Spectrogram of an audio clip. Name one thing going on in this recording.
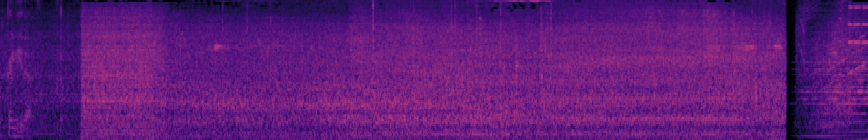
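A car drives past on a road outdoors.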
